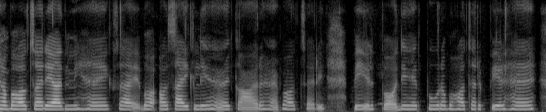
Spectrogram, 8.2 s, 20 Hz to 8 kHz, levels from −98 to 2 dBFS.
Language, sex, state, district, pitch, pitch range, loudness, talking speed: Hindi, female, Chhattisgarh, Balrampur, 250 Hz, 235-260 Hz, -39 LUFS, 155 wpm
